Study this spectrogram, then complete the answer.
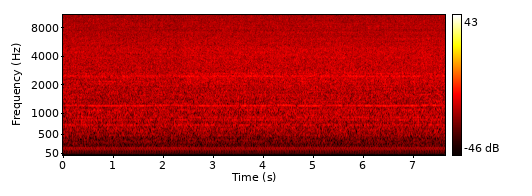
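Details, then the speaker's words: Generac 20kW standby generator (model 0058751) with a replacement GTH-999 999cc engine (0H4653), running under load: steady, even engine drone at constant speed with no knocks, misses or surging. It runs smoothly and makes power. "It sounds good and we're still making power."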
